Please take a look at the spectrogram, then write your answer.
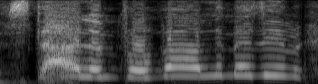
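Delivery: high, loud spitting promo shout; laughing wrestler yell; Ric Flair imitation. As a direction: spit the words like a wrestler. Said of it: "he's, like, spitting".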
